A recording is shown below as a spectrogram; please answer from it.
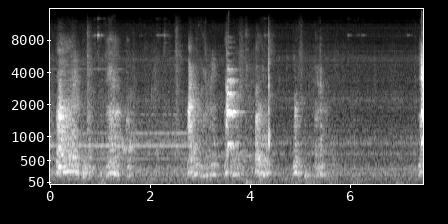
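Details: A Jack Russell Terrier puppy playing with a beagle gives short, broken yips and odd grumbling vocalizations in uneven bursts.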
